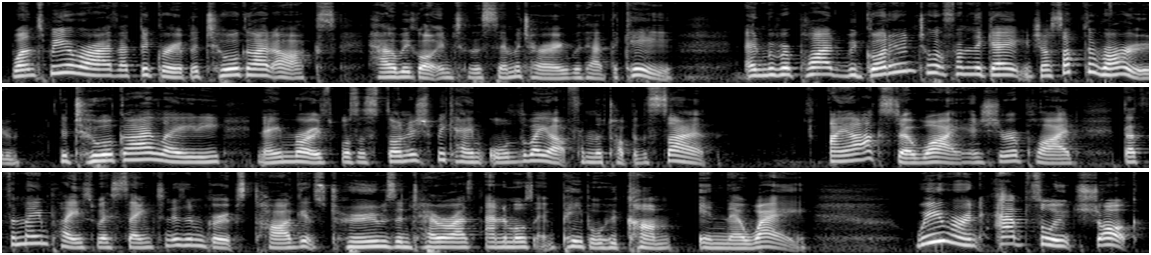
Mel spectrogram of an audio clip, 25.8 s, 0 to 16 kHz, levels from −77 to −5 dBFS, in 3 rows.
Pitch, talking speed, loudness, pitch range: 215 Hz, 195 wpm, -17 LUFS, 185-265 Hz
